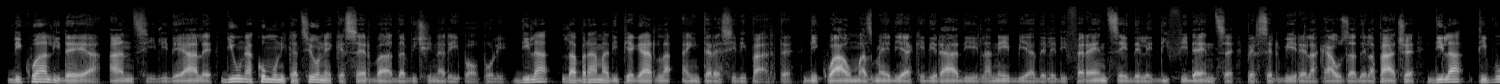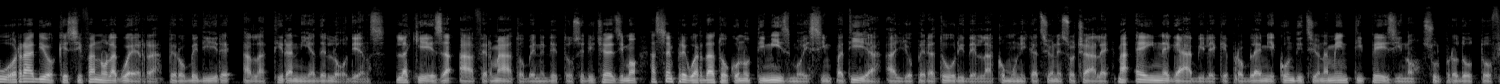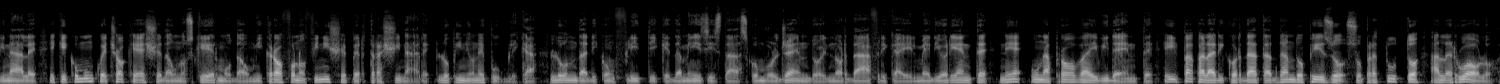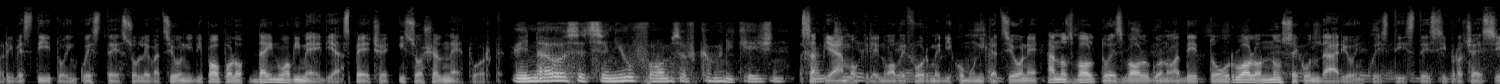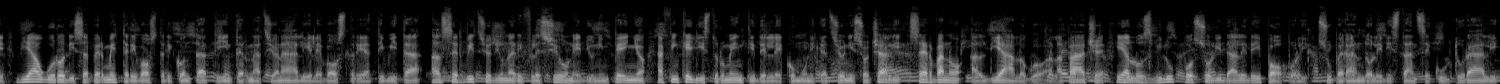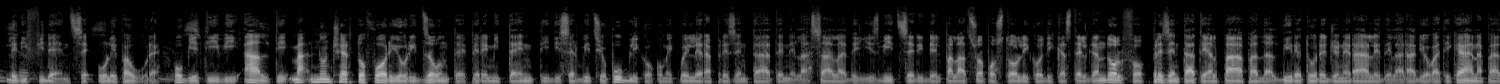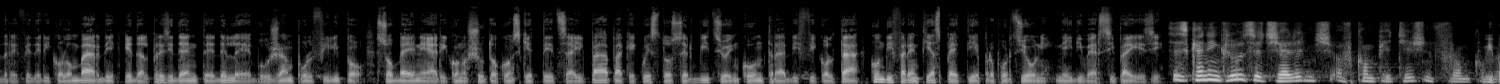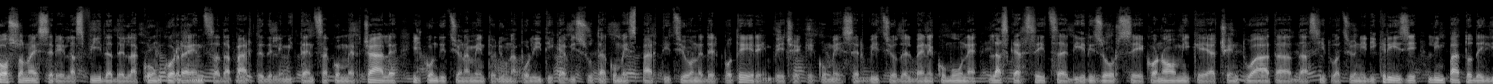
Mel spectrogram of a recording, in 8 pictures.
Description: L’auspicio è stato espresso questa mattina da Benedetto XVI durante l’udienza concessa in Vaticano ai circa 150 partecipanti all'Assemblea delle Radio dell’“European Broadcasting Union” (Ebu), organizzata nei giorni scorsi dalla Radio Vaticana in occasione del suo 80.mo di fondazione.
